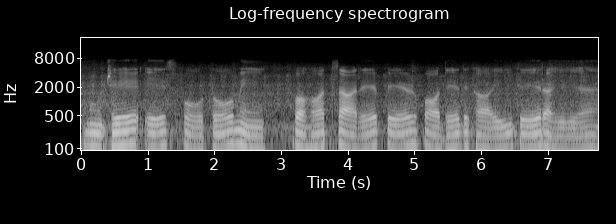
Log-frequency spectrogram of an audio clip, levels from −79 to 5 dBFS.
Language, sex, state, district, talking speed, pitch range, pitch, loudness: Hindi, male, Madhya Pradesh, Katni, 95 wpm, 100-115 Hz, 110 Hz, -20 LUFS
